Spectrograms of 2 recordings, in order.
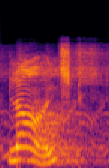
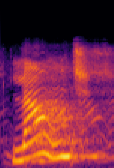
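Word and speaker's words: lounge: लाउंज, लाउंज्ड, लाउंज्ड। बहुत सारे बच्चे यहाँ पर इसे लॉन्च बोलते हैं, जो कि गलत प्रोनाउंसिएशन है बच्चों। लॉन्च नहीं होता है, लाउंज होता है, लाउंज।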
